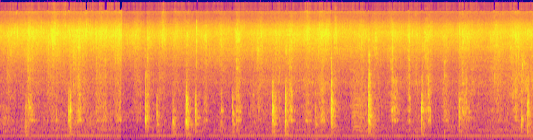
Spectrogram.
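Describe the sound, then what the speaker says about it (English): Flour being stirred into hot sausage grease in a pan gives a steady sizzle with repeated scraping, clacking stirs at an uneven rhythm, close and fairly loud with no voices. "you want to mix the flour in, making sure it gets all mixed up with the grease to where there's no lumps of flour"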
